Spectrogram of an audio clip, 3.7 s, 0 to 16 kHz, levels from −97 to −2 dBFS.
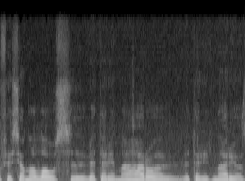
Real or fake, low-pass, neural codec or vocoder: fake; 14.4 kHz; vocoder, 44.1 kHz, 128 mel bands every 256 samples, BigVGAN v2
